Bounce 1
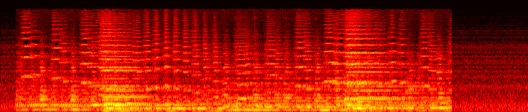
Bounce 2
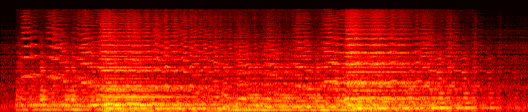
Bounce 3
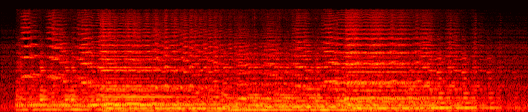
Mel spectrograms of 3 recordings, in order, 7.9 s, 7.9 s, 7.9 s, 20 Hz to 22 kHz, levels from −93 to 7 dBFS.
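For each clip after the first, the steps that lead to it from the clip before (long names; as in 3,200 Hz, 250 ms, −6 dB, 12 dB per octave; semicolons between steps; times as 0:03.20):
repeating echo 375 ms, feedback 35%, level −4 dB; level −2.5 dB
downward compressor 2 to 1, threshold −30 dBFS, peak gain reduction 8 dB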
